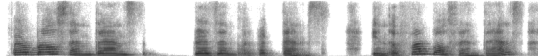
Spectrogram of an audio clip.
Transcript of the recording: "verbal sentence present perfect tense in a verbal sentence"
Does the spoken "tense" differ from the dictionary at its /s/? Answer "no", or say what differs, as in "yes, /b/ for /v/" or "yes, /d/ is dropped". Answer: no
